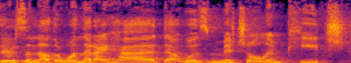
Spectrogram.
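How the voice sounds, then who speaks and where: A woman with an ordinary speaking voice talks at a fairly high pitch with lively intonation. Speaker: beauty vlogger. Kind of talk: product review vlog.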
